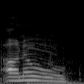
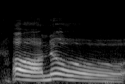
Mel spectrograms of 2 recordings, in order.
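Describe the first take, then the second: First: It sounds flat and unconcerned. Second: It sounds genuinely dismayed and sincere. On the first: The speaker doesn't really care. The speaker calls it wrong. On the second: The speaker is truly sorry. The speaker calls it right.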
